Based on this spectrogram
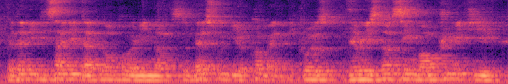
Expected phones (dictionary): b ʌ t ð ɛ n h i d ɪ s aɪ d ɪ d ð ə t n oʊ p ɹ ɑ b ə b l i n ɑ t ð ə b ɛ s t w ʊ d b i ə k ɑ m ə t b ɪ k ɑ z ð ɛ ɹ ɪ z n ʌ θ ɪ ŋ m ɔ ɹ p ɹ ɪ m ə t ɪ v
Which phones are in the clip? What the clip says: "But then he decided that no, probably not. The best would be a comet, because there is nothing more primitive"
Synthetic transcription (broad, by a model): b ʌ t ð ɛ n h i d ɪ s aɪ d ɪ d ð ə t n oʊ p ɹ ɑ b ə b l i n ɑ t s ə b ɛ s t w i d b i ə k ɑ m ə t b ɪ k ɑ z ð ɛ ɹ ɪ z n ʌ θ ɪ ŋ m ɔ ɹ p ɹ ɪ m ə t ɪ v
